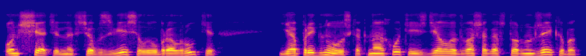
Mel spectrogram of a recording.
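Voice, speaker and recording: A man narrating an audiobook in an expressive, measured first-person reading. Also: medium pitch, no echo, lo-fi sound. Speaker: audiobook reader.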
